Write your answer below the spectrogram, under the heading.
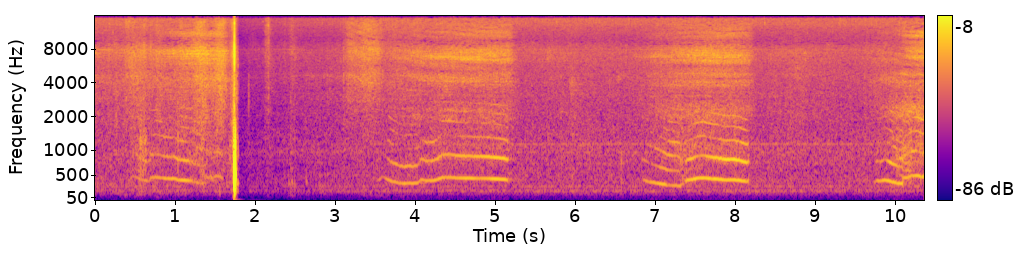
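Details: A fat cat asleep and snoring: whistled, nasal tones on each breath, each lasting about one and a half seconds and swelling slightly before ending, repeated roughly every three seconds, with one sharp click early on.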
